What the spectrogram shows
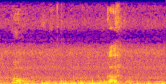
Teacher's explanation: ये जिह्वा मूली है, ये जिह्वा के मूल से निकलता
